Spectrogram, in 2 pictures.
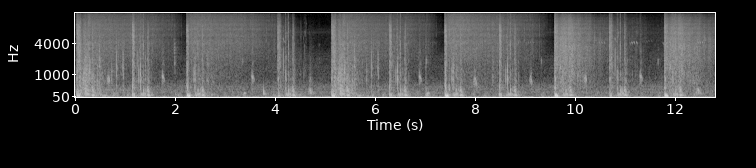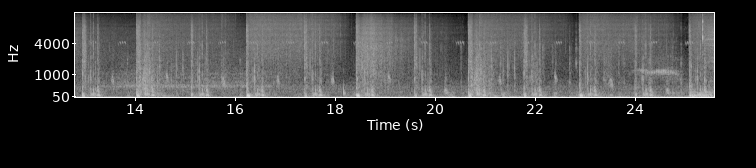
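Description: A pickaxe strikes rock again and again.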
